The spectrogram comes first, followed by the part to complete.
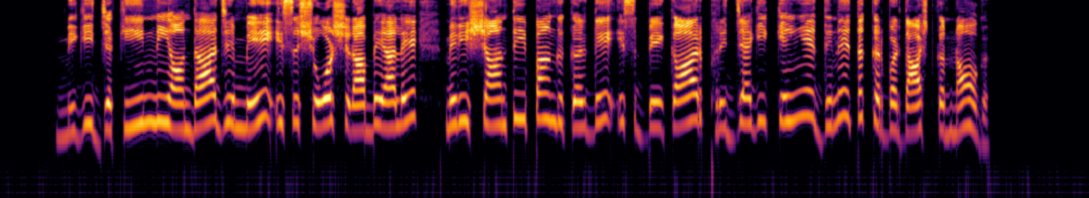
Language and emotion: Dogri, angry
